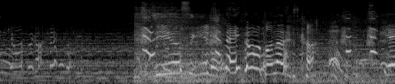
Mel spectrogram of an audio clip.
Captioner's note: laughs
